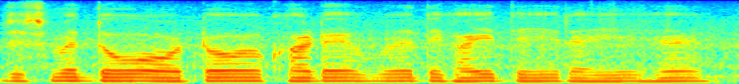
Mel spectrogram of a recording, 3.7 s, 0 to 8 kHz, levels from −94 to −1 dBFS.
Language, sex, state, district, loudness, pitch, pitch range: Hindi, male, Uttar Pradesh, Lalitpur, -17 LUFS, 120 Hz, 115-120 Hz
